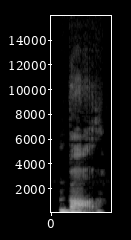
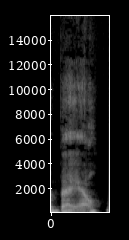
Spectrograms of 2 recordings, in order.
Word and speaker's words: Baal: the Jewish people kept worshiping Baal or Baal, whatever name you want to give it. Both pronunciations are fine. I'm just going to say Baal.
